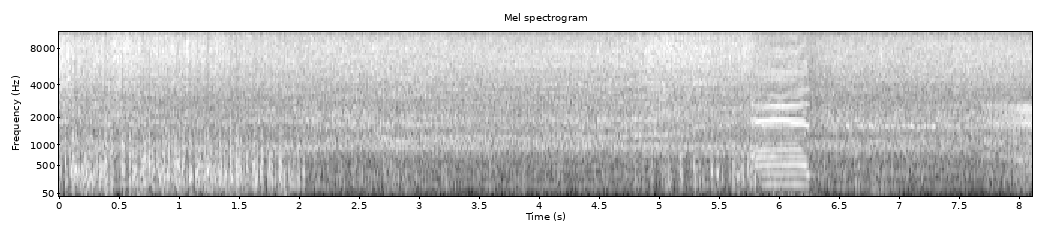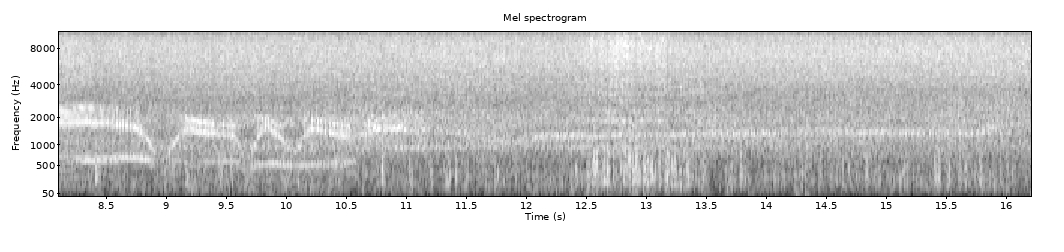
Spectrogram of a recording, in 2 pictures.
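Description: Steady drone of a 1940 Piper J3 Cub's 65 hp Continental A-65 engine and propeller in flight, with wind noise in the cabin. The drone drops a step about two seconds in, and brief wavering tones sound around the middle.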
